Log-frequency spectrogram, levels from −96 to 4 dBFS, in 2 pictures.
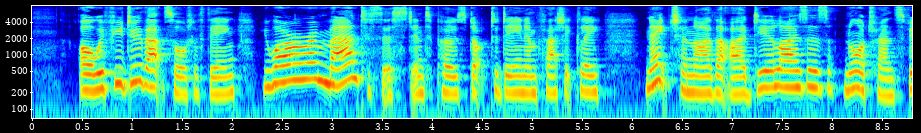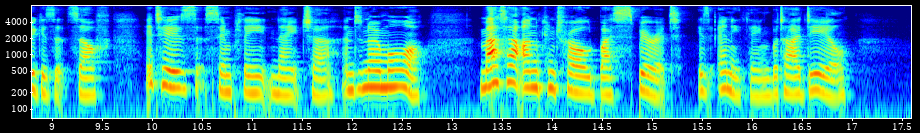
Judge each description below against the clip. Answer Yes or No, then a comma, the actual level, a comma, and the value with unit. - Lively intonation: No, average, 4.4 semitones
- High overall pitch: Yes, high, 220 Hz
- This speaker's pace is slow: Yes, slow, 125 wpm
